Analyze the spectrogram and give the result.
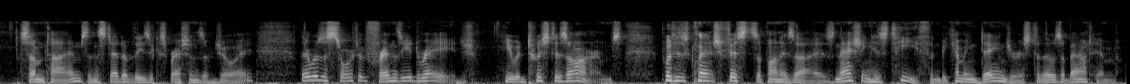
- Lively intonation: Yes, wide, 7.4 semitones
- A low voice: Yes, low, 120 Hz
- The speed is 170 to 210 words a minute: Yes, average, 190 wpm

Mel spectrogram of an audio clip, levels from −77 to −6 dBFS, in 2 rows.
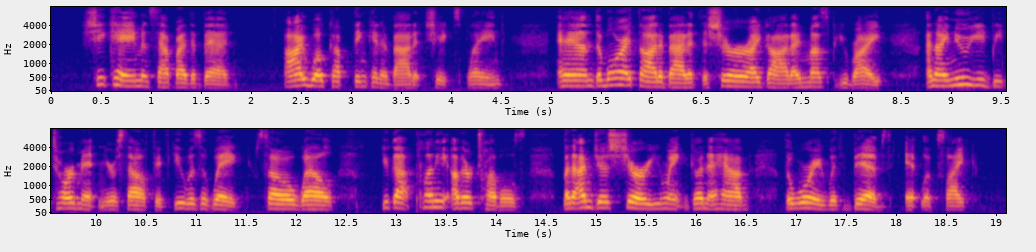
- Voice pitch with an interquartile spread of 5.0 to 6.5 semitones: No, average, 4.6 semitones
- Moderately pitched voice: Yes, medium, 170 Hz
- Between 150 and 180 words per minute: No, average, 200 wpm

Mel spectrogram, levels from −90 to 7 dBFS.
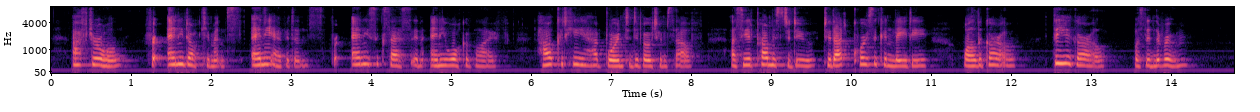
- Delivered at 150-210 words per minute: Yes, average, 170 wpm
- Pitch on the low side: No, high, 245 Hz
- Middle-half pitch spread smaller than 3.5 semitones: Yes, average, 2.9 semitones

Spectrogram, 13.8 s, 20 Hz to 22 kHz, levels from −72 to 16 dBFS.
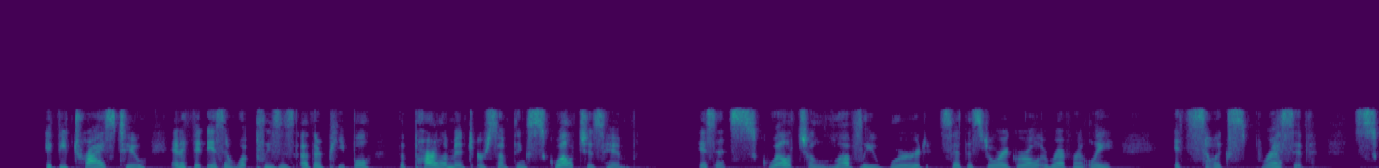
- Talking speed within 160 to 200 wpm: No, slow, 135 wpm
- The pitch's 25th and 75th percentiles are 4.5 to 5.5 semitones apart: Yes, average, 5.2 semitones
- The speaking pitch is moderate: No, high, 240 Hz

